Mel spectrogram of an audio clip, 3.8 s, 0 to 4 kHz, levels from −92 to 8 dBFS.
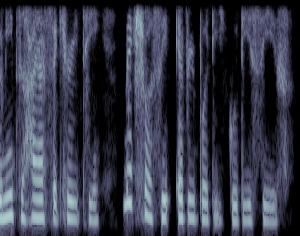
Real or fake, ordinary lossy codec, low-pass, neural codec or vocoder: real; none; 3.6 kHz; none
